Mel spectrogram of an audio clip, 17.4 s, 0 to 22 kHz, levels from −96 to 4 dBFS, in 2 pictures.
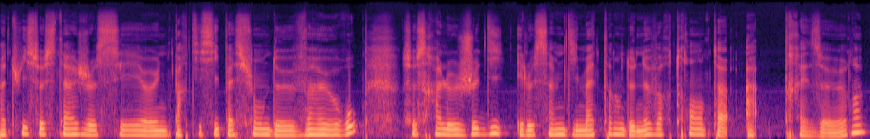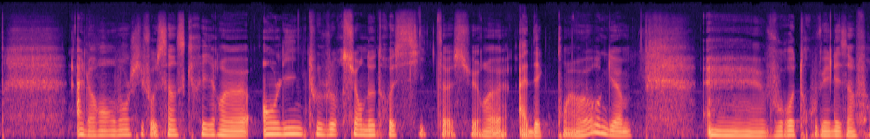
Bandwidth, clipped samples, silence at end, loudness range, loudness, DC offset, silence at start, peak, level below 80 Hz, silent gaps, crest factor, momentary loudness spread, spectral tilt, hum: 15 kHz; under 0.1%; 0 s; 3 LU; -19 LUFS; under 0.1%; 0 s; 0 dBFS; -48 dBFS; none; 18 dB; 7 LU; -6 dB/octave; none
